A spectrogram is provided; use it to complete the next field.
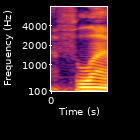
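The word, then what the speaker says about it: phlegm: you spell it then no you said pH to get the F to get the sound I'm checking the pH balance right now p h l e g m Flem oh FL that's a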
